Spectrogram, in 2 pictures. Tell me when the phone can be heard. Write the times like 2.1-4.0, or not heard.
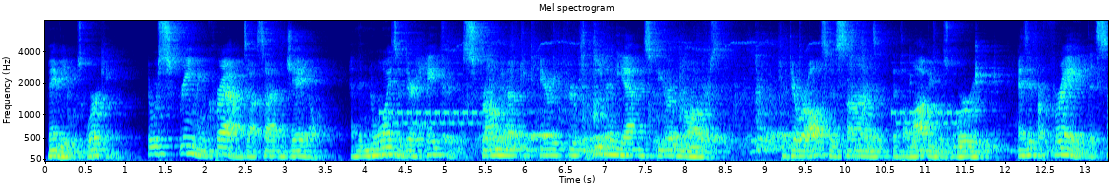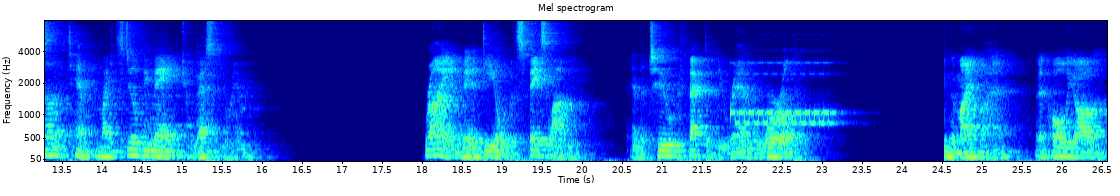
4.2-5.5, 10.6-11.6, 21.8-23.2.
